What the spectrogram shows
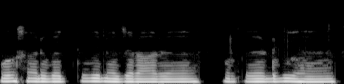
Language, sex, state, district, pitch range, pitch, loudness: Rajasthani, male, Rajasthan, Churu, 125-135 Hz, 130 Hz, -13 LUFS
